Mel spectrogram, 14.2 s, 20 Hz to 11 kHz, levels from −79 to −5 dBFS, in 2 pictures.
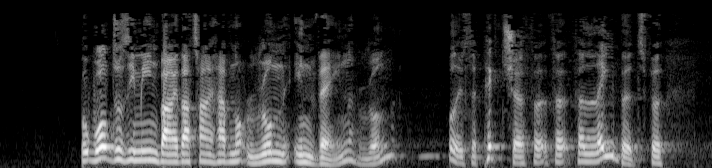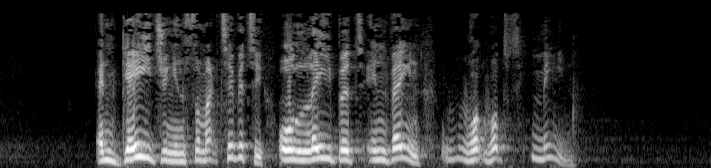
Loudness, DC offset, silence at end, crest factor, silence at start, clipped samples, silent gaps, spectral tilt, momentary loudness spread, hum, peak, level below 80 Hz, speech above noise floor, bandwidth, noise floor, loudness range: -17 LUFS; under 0.1%; 1.35 s; 18 dB; 0.85 s; under 0.1%; none; -6.5 dB/octave; 15 LU; none; 0 dBFS; -58 dBFS; 50 dB; 8.8 kHz; -67 dBFS; 9 LU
